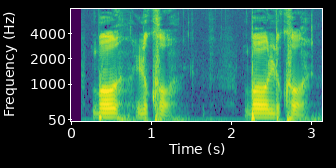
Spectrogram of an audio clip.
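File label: Hruso Aka; cash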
